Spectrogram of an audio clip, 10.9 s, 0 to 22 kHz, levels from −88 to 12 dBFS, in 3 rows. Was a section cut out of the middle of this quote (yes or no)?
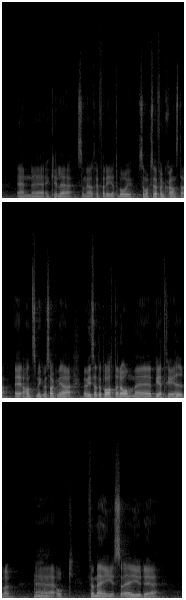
no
